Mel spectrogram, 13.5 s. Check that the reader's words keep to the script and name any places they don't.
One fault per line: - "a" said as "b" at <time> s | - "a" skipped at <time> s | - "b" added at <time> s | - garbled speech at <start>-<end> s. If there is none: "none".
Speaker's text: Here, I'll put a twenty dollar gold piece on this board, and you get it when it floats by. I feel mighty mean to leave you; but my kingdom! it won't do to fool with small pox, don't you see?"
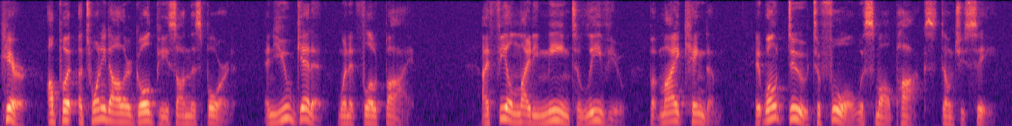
- "floats" said as "float" at 4.8 s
